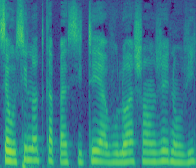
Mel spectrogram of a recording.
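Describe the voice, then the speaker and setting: A woman's fairly low voice with a dark, mellow tone at a moderate pace, over a quiet background. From Burkina Faso. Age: 40s. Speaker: political candidate, electrical engineer. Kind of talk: interview. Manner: hesitant, many fillers.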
